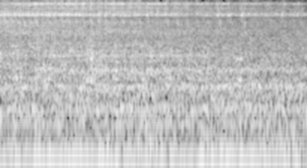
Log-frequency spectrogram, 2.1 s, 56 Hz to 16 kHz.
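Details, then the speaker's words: Abu Garcia Ambassadeur 6601CB baitcasting reel, before servicing. Its freely spinning spool gives a steady, rough whirring drone while casting, noisier than a smooth spin should be; it casts well but is noisy, cause suspected, not confirmed. "cast beautifully, but it makes a lot of noise."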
